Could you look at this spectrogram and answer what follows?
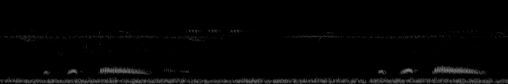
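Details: Spotted dove cooing: two short soft hoots followed by a longer, drawn-out purring coo, the phrase given twice, over a steady low rumble and a high, thin insect-like drone.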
